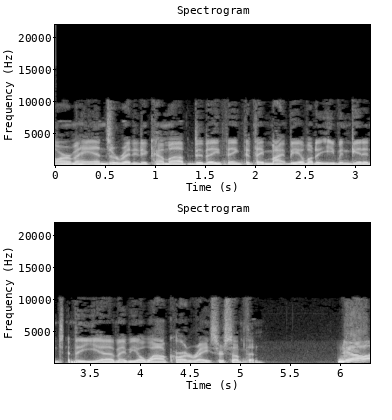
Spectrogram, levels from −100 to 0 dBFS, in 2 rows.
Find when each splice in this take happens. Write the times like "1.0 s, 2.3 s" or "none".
1.3 s, 3.2 s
